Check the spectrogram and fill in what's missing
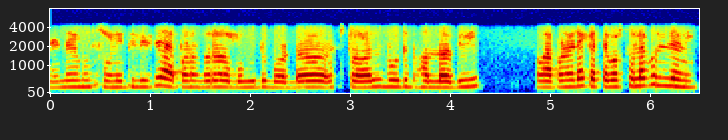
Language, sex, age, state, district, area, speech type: Odia, female, 60+, Odisha, Jajpur, rural, conversation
